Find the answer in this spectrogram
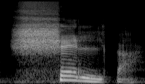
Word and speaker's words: scelta: E, or Italian E, you have sh, the sound sh, like scelta, choice.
